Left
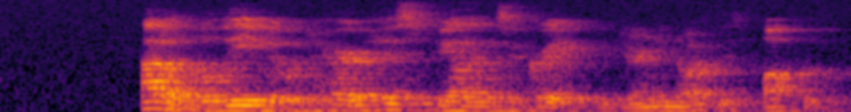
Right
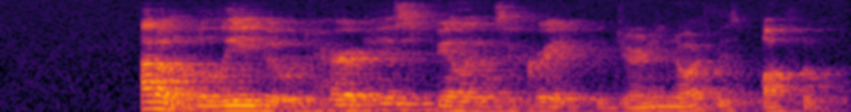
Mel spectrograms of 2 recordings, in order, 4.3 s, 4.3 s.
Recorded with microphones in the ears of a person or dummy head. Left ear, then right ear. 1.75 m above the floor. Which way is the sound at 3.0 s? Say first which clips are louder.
Right 2 dB; 75° right (ahead or behind).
